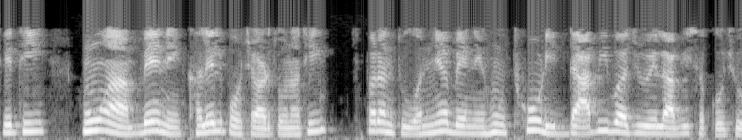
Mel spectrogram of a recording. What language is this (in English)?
Gujarati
